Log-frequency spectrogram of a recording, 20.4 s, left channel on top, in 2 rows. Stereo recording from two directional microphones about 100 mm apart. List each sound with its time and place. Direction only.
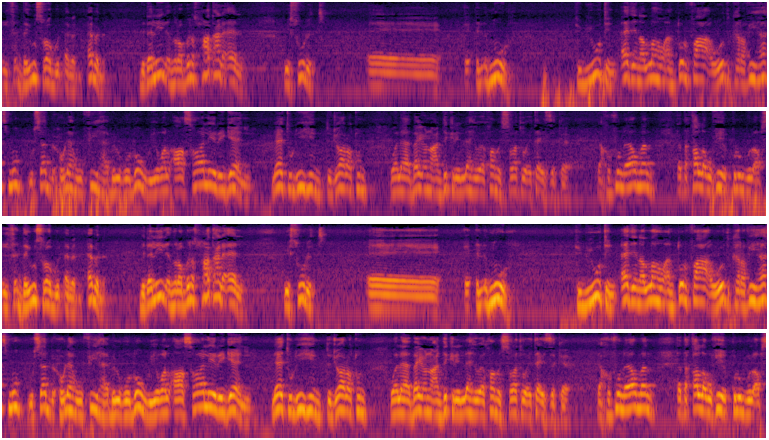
0.0 s speech: 15° right (ahead or behind)
7.6 s speech: 20° right (ahead or behind)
